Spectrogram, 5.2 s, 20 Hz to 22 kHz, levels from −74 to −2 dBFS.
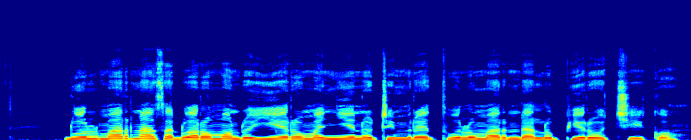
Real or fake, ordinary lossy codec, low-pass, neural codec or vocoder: real; none; 14.4 kHz; none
